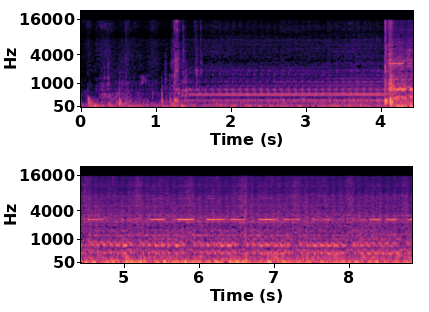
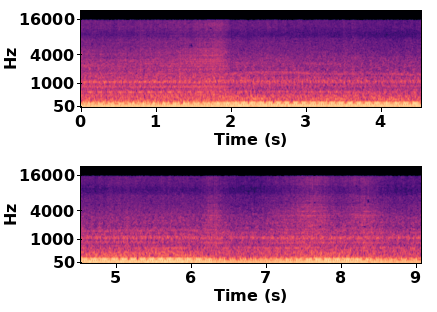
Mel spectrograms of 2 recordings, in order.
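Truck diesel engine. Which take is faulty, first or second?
first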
